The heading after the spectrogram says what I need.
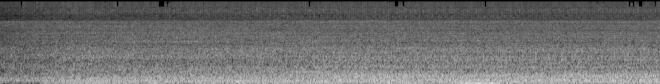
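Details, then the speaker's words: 1997 BMW 750iL 5.4 V12 first start after valve cover gasket replacement: loud, smooth, steady idle with even low hum and no knocks or stumbles; engine running normally, though a fuel leak was spotted afterward. "So far, I don't see anything. Sounds like she's running."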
